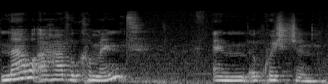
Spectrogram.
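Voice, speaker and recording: Someone with a French accent speaks at a fairly slow pace with lively intonation. Audible room echo and noticeable background noise sit around the voice. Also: woman. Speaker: prosecutor. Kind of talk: audience question.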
